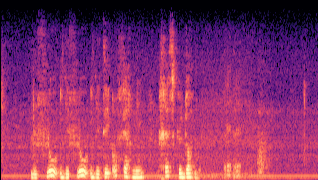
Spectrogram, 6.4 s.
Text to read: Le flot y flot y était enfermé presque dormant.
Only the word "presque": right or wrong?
right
